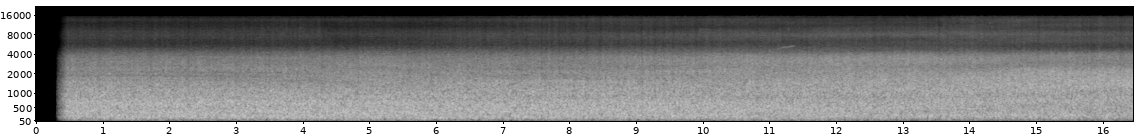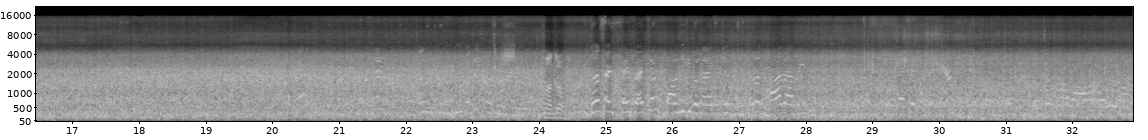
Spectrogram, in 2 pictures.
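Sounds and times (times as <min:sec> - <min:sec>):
river rushing over rocks: 0:00.4 - 0:32.9.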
